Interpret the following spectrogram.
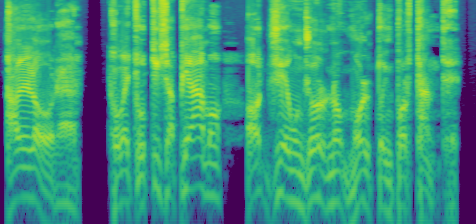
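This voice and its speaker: A man's voice: fairly low pitch, very animated, unhurried, vocal fry, husky, no echo, studio quality, voice pushed up, full character voice. Man doing a pompous blustering uncle. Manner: pompous, sour.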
